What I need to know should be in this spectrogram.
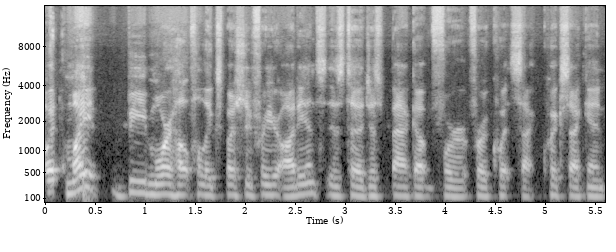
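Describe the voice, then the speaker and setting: A man with an American accent talks at a moderate pace, somewhat breathy, with a fairly high pitch and ordinary pitch variation. The sound is dry and close, with no echo. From eastern Wisconsin. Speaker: autonomous technology education center representative. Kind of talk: podcast interview.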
